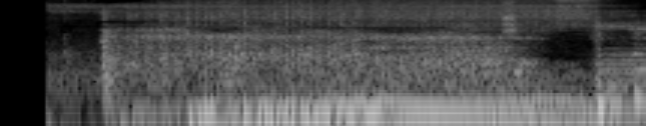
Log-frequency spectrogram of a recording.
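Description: A car engine starting about half a second in and then running steadily with a deep rumble, which drops away just before the end.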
